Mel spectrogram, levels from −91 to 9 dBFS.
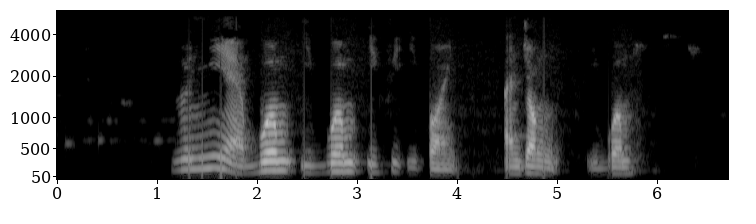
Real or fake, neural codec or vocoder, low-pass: real; none; 5.4 kHz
